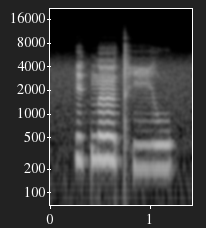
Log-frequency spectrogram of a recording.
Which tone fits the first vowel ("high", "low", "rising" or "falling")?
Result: high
